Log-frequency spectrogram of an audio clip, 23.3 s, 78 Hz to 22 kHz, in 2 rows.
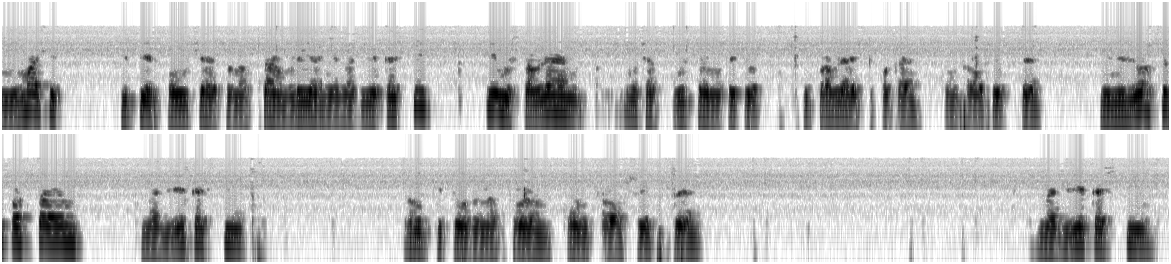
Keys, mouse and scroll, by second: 2.6 click, 3.2 click, 7.8 shift+click, 9.5 ctrl+shift+c, 11.5 click, 11.8 click, 13.6 shift+middle click, 14.2 middle click, 15.6 click, 16.7 shift+click, 18.1 ctrl+shift+c, 20.6 click, 21.1 click, 23.1 click.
